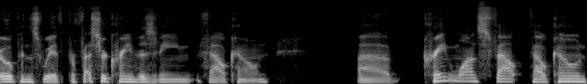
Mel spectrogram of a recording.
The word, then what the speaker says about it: Falcone: And are you a Falcone or a Falonee guy? Falcone. Okay. I like Falcone. I like that pronunciation better.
